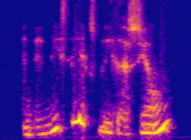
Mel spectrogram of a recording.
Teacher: Siente cómo sube un poquito al final el tono. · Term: tono ascendente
